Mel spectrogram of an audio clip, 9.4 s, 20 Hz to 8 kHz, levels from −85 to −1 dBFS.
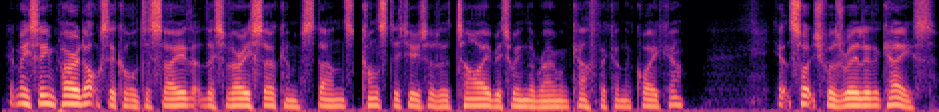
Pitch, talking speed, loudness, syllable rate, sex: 135 Hz, 165 wpm, -19 LUFS, 5.2 syllables/s, male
